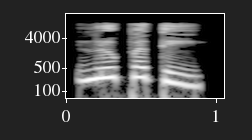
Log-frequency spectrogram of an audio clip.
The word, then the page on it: ನಿರುಪಾಧಿ: nirupādhi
